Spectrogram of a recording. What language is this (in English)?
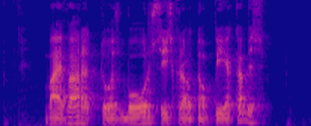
Latvian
